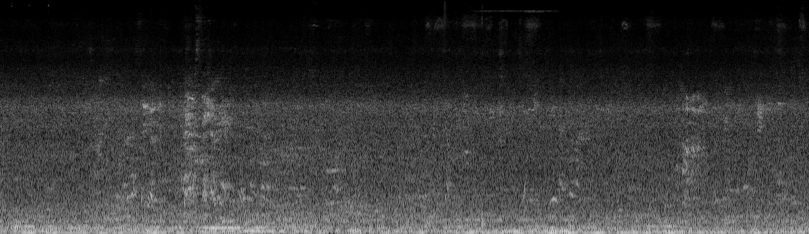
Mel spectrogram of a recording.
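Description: Street ambience: steady road-traffic rumble, with brief snatches of passers-by talking a few seconds in and again near the end.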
